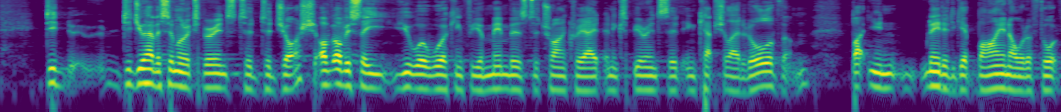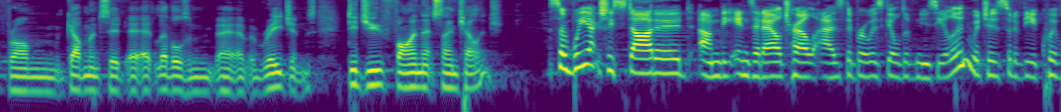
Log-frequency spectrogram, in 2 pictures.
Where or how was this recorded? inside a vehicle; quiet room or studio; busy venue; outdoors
busy venue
